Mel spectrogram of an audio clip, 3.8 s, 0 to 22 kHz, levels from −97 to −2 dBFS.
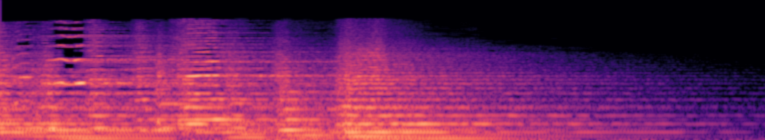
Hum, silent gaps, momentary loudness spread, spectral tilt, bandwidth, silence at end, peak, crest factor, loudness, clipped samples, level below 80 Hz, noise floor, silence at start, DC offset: none; none; 19 LU; -5 dB/octave; 13 kHz; 0.5 s; -6 dBFS; 18 dB; -21 LUFS; under 0.1%; -36 dBFS; -53 dBFS; 0 s; under 0.1%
